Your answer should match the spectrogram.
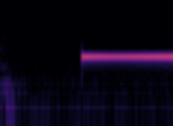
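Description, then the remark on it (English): A censor bleep over a spoken name: one steady, loud, high-pitched tone that cuts in after a brief faint murmur and a short silence, then holds unbroken to the end. “Podcast listeners don't know who blanked out name is”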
